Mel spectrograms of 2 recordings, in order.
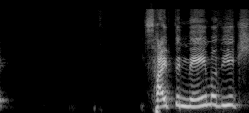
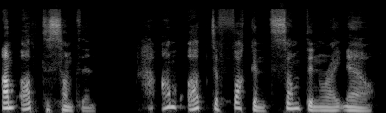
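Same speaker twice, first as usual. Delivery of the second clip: low, soft conspiratorial aside to the camera; sneaky scheming; 10 semitones lower, 10 dB quieter than usual. Pretend. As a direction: lean in and let them know you're up to something. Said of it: "You see how I'm leaning".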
